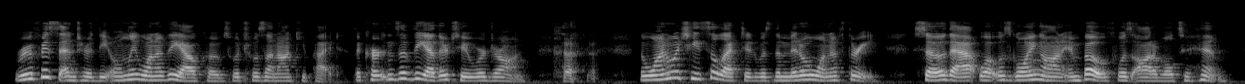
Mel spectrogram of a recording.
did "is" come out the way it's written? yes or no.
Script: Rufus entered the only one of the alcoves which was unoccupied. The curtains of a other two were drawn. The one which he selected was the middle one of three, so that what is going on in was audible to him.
no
